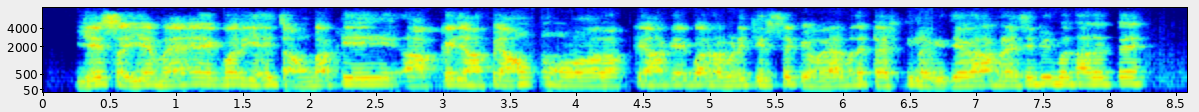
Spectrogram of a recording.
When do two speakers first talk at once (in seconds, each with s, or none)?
none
